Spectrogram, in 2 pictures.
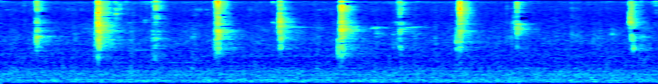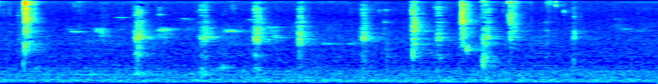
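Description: Close-miked eating of rice and chicken curry by hand: sharp, wet mouth clicks and smacks of chewing at irregular intervals over a steady low hum.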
